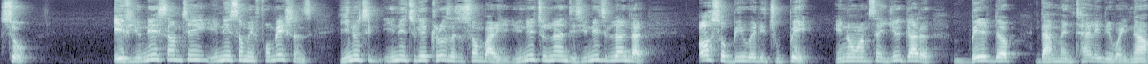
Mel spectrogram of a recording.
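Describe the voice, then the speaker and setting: Against a quiet background, a man with a French accent speaks very fast. His pitch is high and his intonation lively. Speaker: YouTuber giving immigrant advice. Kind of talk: casual motivational talk to camera. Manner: informal, repetitive fillers.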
